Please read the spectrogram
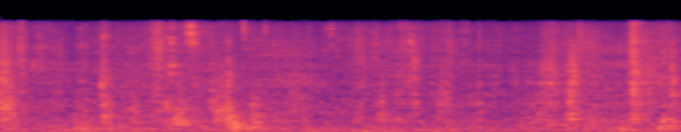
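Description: Sheets of paper notes rustling as they are handled and shuffled at a lectern, a scatter of short, soft rustles and taps.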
